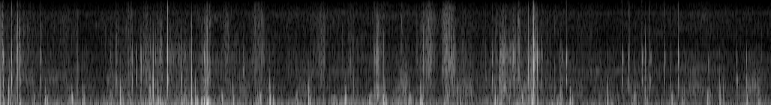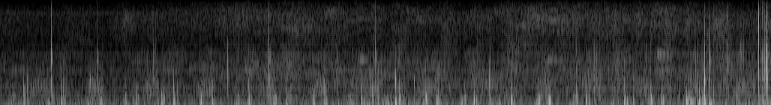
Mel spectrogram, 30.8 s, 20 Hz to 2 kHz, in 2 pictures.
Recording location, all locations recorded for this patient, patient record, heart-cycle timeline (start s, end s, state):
aortic valve (AV)
aortic valve (AV)+mitral valve (MV)
#Age: Child
#Sex: Male
#Height: 92.0 cm
#Weight: 12.6 kg
#Pregnancy status: False
#Murmur: Absent
#Murmur locations: nan
#Most audible location: nan
#Systolic murmur timing: nan
#Systolic murmur shape: nan
#Systolic murmur grading: nan
#Systolic murmur pitch: nan
#Systolic murmur quality: nan
#Diastolic murmur timing: nan
#Diastolic murmur shape: nan
#Diastolic murmur grading: nan
#Diastolic murmur pitch: nan
#Diastolic murmur quality: nan
#Outcome: Abnormal
#Campaign: 2014 screening campaign
0.00	13.74	unannotated
13.74	14.14	diastole
14.14	14.24	S1
14.24	14.40	systole
14.40	14.50	S2
14.50	14.90	diastole
14.90	15.02	S1
15.02	15.16	systole
15.16	15.26	S2
15.26	15.62	diastole
15.62	15.74	S1
15.74	15.88	systole
15.88	15.98	S2
15.98	16.38	diastole
16.38	16.50	S1
16.50	16.64	systole
16.64	16.74	S2
16.74	17.18	diastole
17.18	17.26	S1
17.26	17.40	systole
17.40	17.50	S2
17.50	17.88	diastole
17.88	17.98	S1
17.98	18.12	systole
18.12	18.22	S2
18.22	18.64	diastole
18.64	18.76	S1
18.76	18.88	systole
18.88	18.98	S2
18.98	19.40	diastole
19.40	19.52	S1
19.52	19.64	systole
19.64	19.74	S2
19.74	20.12	diastole
20.12	20.24	S1
20.24	20.38	systole
20.38	20.48	S2
20.48	20.86	diastole
20.86	20.98	S1
20.98	21.14	systole
21.14	21.24	S2
21.24	21.66	diastole
21.66	21.78	S1
21.78	21.90	systole
21.90	22.00	S2
22.00	22.36	diastole
22.36	22.50	S1
22.50	22.62	systole
22.62	22.74	S2
22.74	23.10	diastole
23.10	23.22	S1
23.22	23.38	systole
23.38	23.48	S2
23.48	23.90	diastole
23.90	24.02	S1
24.02	24.14	systole
24.14	24.26	S2
24.26	24.64	diastole
24.64	24.76	S1
24.76	24.88	systole
24.88	25.00	S2
25.00	25.36	diastole
25.36	25.44	S1
25.44	25.62	systole
25.62	25.74	S2
25.74	26.16	diastole
26.16	26.28	S1
26.28	26.38	systole
26.38	26.50	S2
26.50	26.90	diastole
26.90	27.00	S1
27.00	27.14	systole
27.14	27.24	S2
27.24	27.88	diastole
27.88	30.85	unannotated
